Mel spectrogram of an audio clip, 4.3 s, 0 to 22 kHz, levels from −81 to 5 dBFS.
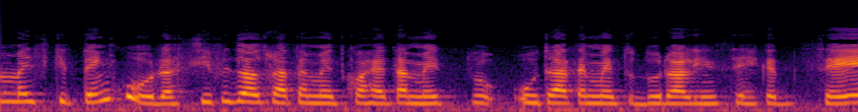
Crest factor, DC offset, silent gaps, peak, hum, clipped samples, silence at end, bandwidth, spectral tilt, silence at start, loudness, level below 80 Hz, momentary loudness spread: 16 dB; under 0.1%; none; -4 dBFS; none; under 0.1%; 0 s; 8.6 kHz; -6 dB/octave; 0 s; -20 LUFS; -44 dBFS; 7 LU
